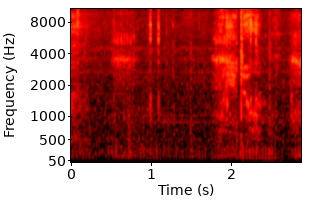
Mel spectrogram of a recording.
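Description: A cat purrs close by in a steady, soft rumbling rhythm that swells slightly toward the end, with faint breathy noise around it.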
